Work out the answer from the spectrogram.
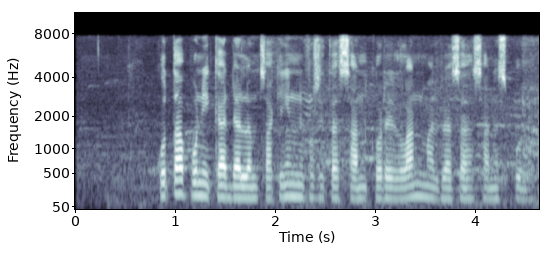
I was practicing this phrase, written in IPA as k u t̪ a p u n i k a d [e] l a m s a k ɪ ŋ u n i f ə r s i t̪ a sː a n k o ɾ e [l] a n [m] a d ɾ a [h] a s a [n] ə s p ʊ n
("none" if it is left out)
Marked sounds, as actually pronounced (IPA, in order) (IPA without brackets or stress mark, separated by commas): a, l, m, s, n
